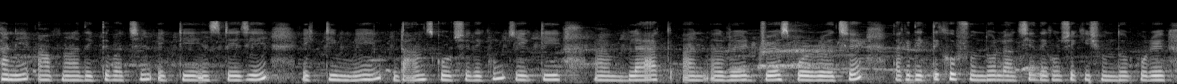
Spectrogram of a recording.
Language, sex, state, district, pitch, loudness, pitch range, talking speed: Bengali, female, West Bengal, North 24 Parganas, 210 Hz, -16 LUFS, 200-220 Hz, 150 wpm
